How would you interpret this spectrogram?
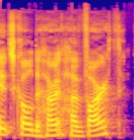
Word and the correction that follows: Horvath: clock. Is that pronunciation correct that you're mentioning? – Yeah. So I think it was Steve Horvath, but regardless of the pronunciation, that's exactly it.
